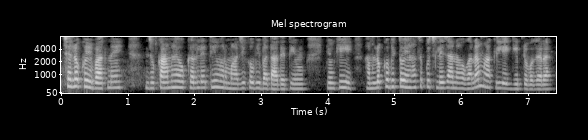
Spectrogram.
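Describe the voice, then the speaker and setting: A woman's voice: sits high, fast talker, natural voice. A woman voicing a young, outspoken daughter-in-law in a cartoon who talks back and chats freely. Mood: cheerful. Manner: protesting, chatty. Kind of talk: animated cartoon voice acting.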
